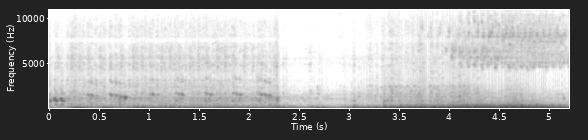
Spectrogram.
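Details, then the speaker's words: VH45 V8-swapped Nissan 240SX after new engine harness, recorded on iPhone internal mic: brief choppy cranking then catches into a deep, even rumble; starts and runs fine, owner says it needs fuel. "And there it is. Just need to get some fuel to it. Sounds freaking good. I love this car. That VH45 is real when it has power."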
